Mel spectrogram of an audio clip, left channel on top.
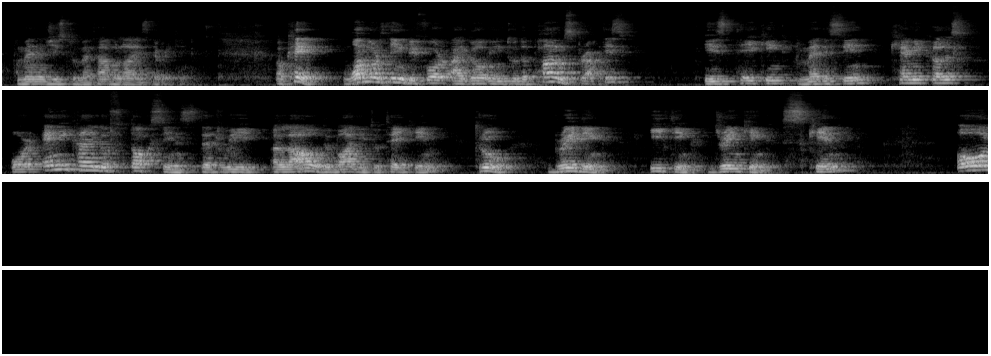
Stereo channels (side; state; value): right; silent; 59 dB below the other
